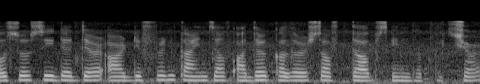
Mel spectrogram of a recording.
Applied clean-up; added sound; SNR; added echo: none; none; none; none.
